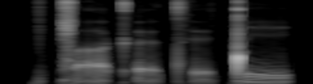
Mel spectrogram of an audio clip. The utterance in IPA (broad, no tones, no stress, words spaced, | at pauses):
ǁa̰kʼɛ̰ tʰḛǃi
